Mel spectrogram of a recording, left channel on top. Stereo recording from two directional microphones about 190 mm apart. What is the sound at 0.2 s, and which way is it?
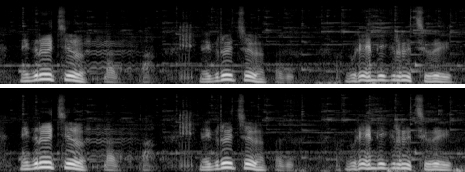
Speech, 15° right (ahead or behind).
